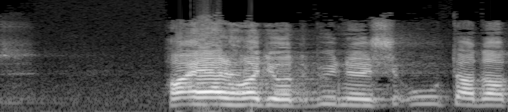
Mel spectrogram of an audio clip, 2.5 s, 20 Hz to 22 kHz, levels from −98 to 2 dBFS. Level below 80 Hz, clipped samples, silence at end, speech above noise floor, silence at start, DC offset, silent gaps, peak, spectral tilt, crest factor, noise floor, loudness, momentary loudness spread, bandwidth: -60 dBFS; 0.4%; 0 s; 45 dB; 0.85 s; under 0.1%; none; 0 dBFS; -2.5 dB/octave; 14 dB; -57 dBFS; -12 LUFS; 14 LU; 14 kHz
